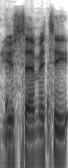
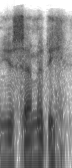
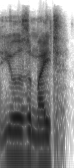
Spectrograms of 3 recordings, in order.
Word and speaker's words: Yosemite: strange you should mention yosemite i always use it when i was a kid i always used to pronounce that you was a mate yeah the the thing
